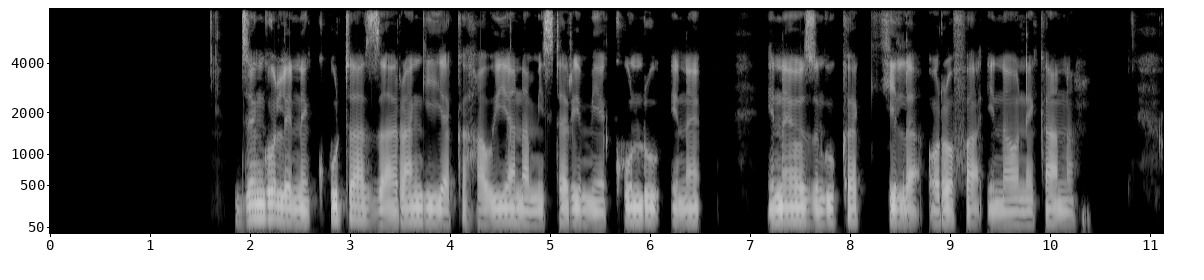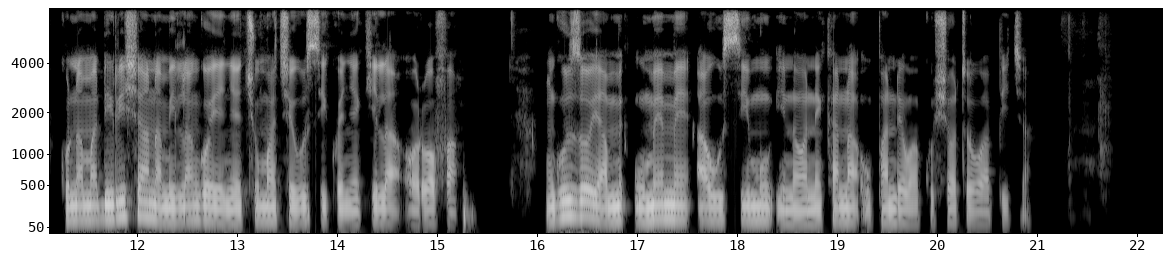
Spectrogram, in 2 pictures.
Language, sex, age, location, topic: Swahili, male, 18-24, Nairobi, finance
